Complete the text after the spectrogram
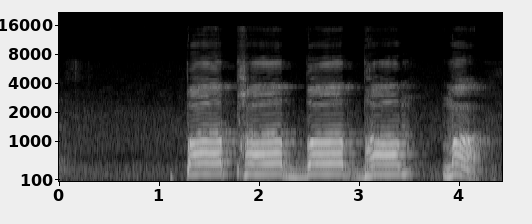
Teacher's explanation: प वर्ग प फ ब भ म, ओष्ठ से उच्चारित होते हैं, ये इसकी ये स्वर्णों का प्रयोग करते हैं तो ओठ एक दूसरे को टच करते हैं, इसलिए ओष्ठ से उच्चारित वर्ण कहते हैं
